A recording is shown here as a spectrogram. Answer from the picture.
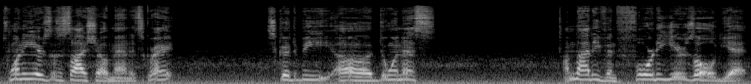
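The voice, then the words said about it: Rough, damaged sick-sounding voice. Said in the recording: “My voice is all fucked because I've been sick.”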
